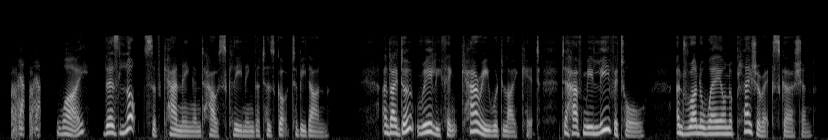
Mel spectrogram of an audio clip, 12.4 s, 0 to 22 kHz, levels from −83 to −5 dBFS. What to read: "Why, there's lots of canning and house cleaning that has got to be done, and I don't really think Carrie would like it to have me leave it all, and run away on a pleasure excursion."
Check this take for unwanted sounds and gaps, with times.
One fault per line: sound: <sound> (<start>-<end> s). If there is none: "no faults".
sound: laugh (0.2-0.6 s)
